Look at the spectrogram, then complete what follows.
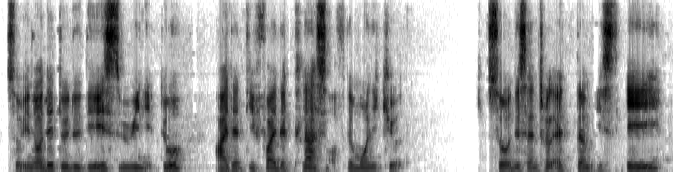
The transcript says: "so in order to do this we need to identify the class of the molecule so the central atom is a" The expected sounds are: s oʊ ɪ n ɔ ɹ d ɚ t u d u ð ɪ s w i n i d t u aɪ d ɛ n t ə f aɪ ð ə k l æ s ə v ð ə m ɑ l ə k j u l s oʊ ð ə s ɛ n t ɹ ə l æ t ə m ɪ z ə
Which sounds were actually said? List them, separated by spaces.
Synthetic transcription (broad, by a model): s oʊ ɪ n ɔ d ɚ t u d u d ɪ s w i n i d t u aɪ d ɛ n t ə f aɪ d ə k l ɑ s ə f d ə m ɑ l ə k j u l s oʊ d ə s ɛ n t ɹ ə l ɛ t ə m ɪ s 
